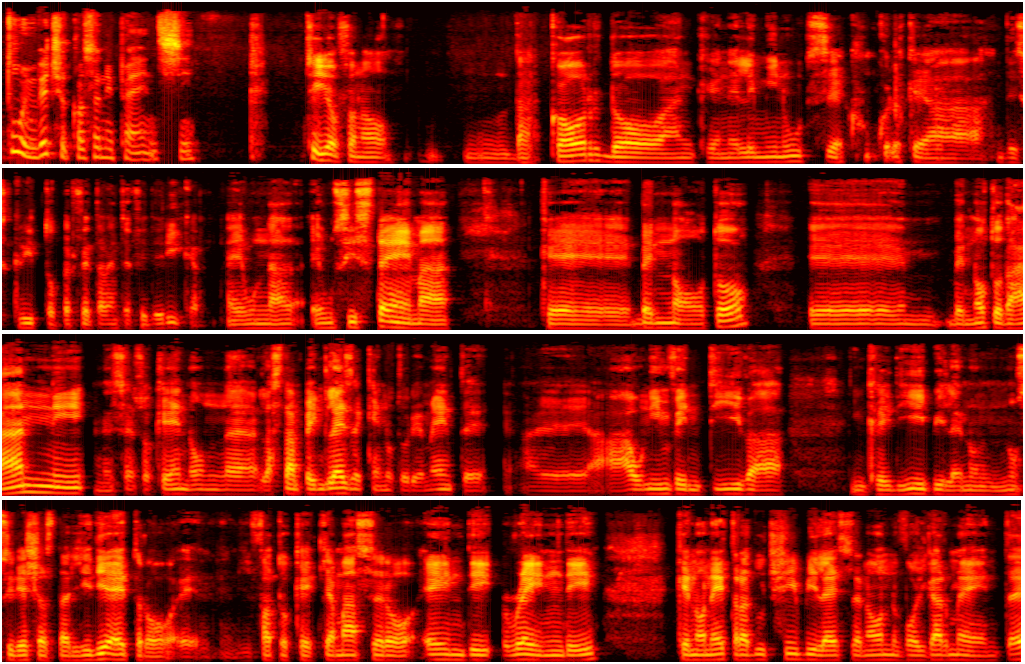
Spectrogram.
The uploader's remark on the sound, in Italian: Live su Twitter Spaces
